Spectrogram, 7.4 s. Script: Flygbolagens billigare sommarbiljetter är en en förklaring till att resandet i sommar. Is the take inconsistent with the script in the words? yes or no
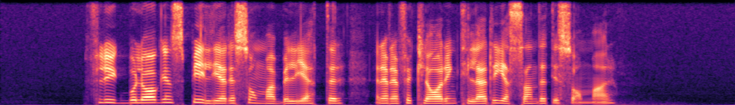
no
